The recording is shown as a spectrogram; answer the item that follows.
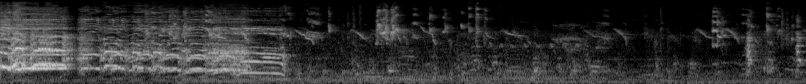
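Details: Purebred Kukuak balenggek cock from Solok, West Sumatra, opening with a loud, rich crow that is held for nearly three seconds, then quiet with distant chirps and a few clicks.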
